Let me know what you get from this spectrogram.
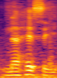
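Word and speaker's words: Nehisi: am mispronouncing that but ta then a little dash nah hissy n-e-h-i-s-i coats c-o-a-t-e-s the water dancer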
